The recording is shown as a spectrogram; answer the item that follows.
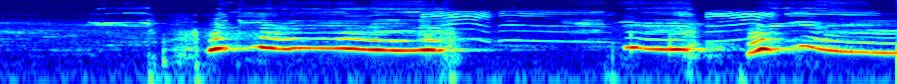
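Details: Albert, a pet dog, responds to squeaking noises with a long, steady, howl-like whine lasting about a second, then shorter, wavering whimpers that drop in pitch, with faint squeaks overhead.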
